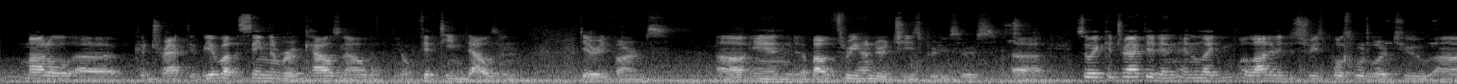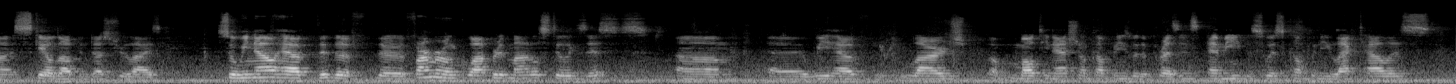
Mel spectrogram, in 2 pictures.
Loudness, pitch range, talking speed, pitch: -23 LUFS, 125-150 Hz, 140 wpm, 135 Hz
